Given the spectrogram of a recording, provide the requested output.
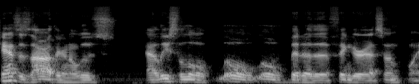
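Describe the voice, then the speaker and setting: This man, with a Midwestern accent, talks at a fairly quick clip in a medium-pitched voice with a bright, sharp tone. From US Midwest. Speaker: podcast co-host. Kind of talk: casual chat.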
